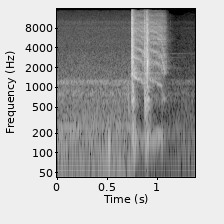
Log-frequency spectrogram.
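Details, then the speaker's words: Canon AE-1 Program 35mm film SLR with FD 50mm f/1.8 lens, shutter fired at 1/1000: sharp double click followed by a brief high squeaky drag, the "Canon cough" or shutter squeal. "okay and what we heard there is what i tend to call the cannon cough or the or what some people call a squeal in the shutter"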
